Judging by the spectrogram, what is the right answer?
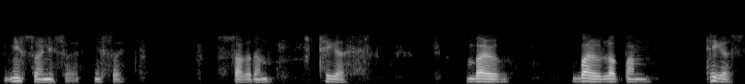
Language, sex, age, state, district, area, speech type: Assamese, male, 18-30, Assam, Charaideo, rural, conversation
